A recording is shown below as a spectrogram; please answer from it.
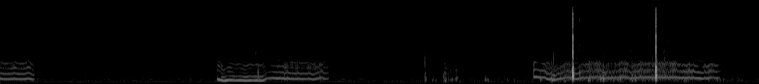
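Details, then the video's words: Deeply sleeping Chihuahua giving soft, humming snores, tonal and slightly whistled, each drawn out for one to two seconds with pauses of about two seconds between breaths, plus a couple of faint clicks. "Do Chihuahua's Dream, they definitely Snore"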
